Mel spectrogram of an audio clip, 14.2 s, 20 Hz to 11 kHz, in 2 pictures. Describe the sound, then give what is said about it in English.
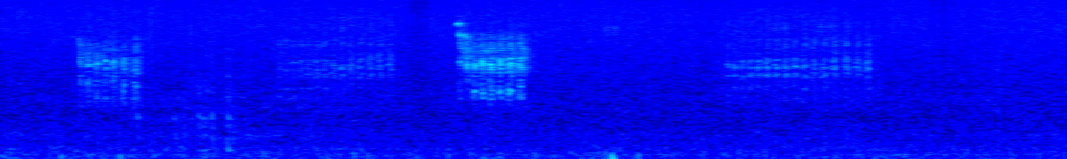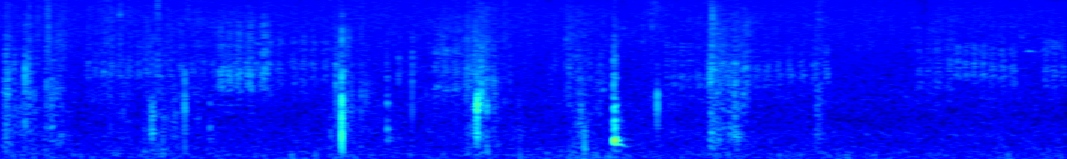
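Protest calls from a bird, faint: a few harsh, buzzy bursts early on, then a scattered run of short, sharp notes that grow a little louder toward the end. “There's also another bird giving protest notes. So there are 2 birds here.”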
